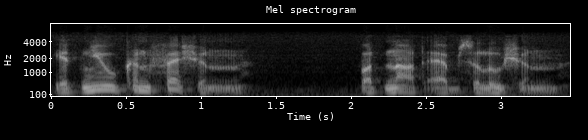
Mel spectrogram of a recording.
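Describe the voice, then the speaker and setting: A man performs an aging exorcist priest for a horror radio play, with a very low voice full of gravel. He confesses in grave, literary, measured phrases that swing widely in pitch, haunted and intense. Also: sing-song, phone-quality sound, exaggerated voice. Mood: intense, dread-filled. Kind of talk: dramatic horror radio monologue.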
